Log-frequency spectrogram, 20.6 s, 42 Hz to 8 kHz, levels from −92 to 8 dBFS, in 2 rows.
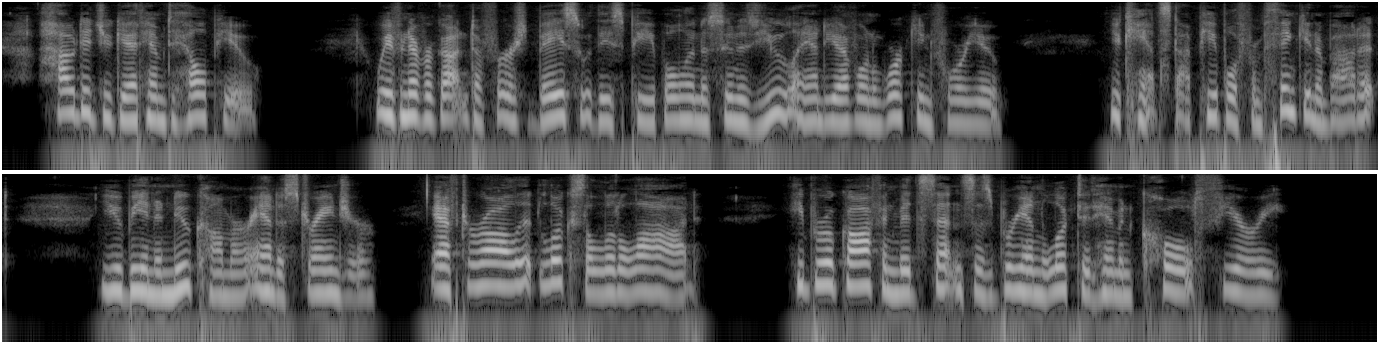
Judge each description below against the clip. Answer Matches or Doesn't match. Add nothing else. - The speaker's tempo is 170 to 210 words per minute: Matches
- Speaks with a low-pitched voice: Doesn't match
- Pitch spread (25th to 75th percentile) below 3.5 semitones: Matches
